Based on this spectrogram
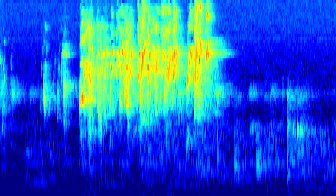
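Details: Newborn Forpus parrotlet chicks: a quiet start, then a loud two-second burst of high, scratchy, rapidly repeated begging chirps, trailing off into faint calls.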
